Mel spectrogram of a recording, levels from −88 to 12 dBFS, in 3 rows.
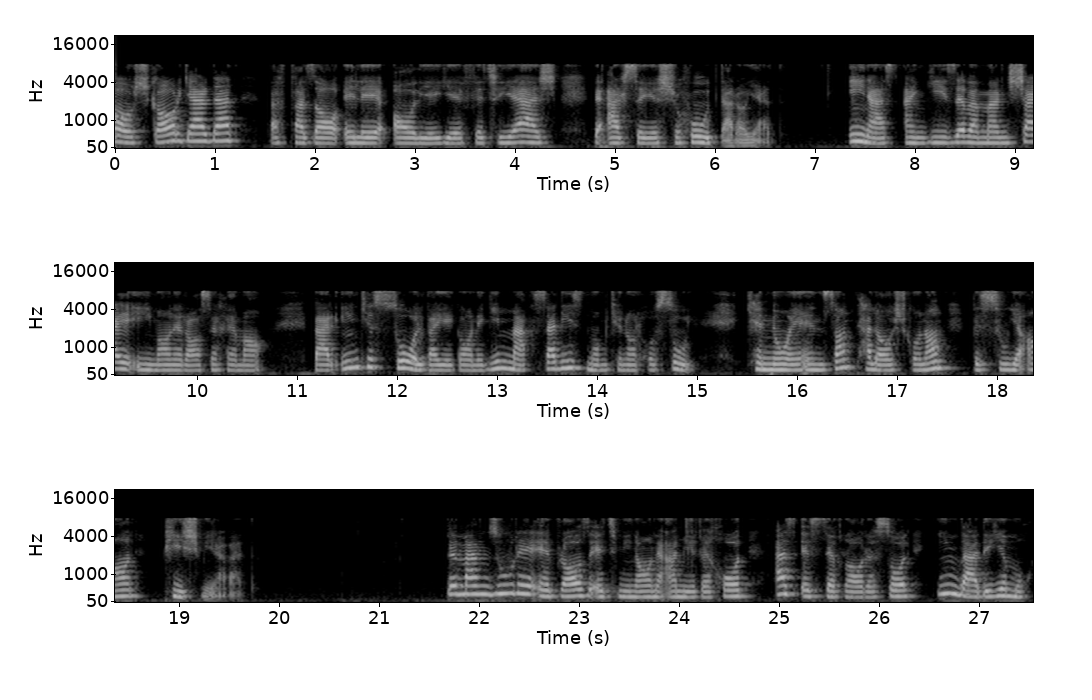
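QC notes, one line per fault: Nothing stood out on listening to this speech, which comes through a Bluetooth mSBC headset link with its usual top end near 7.7 kHz.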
